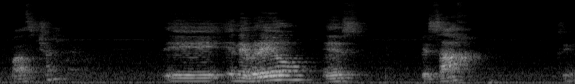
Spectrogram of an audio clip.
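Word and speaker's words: פסח: En hebreo es Pesaj, ¿sí? Esa es la pronunciación en hebreo, Pesaj, pero no tiene una J al final, sino una H.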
